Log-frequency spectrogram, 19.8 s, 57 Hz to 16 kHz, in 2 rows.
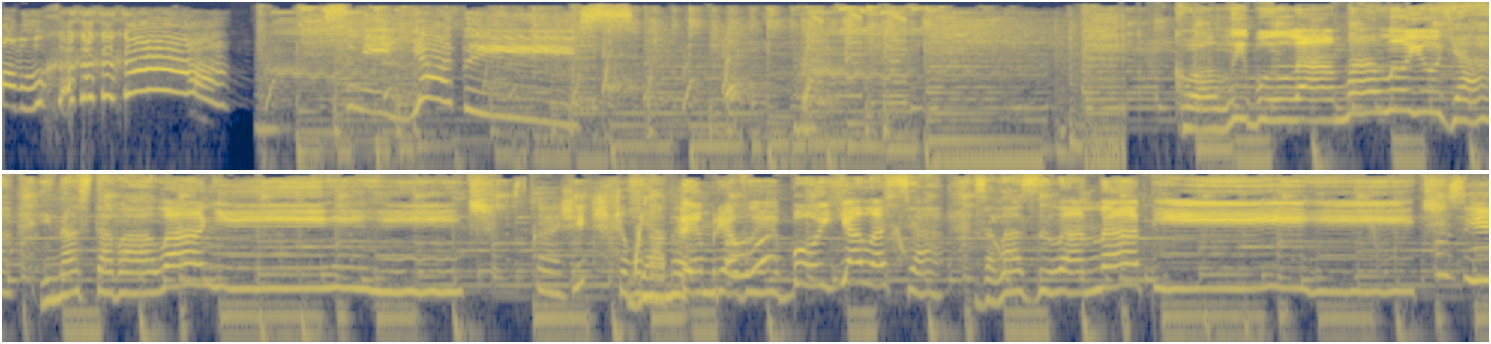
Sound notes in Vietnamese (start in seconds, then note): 2.9 Smiyatysʹ!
